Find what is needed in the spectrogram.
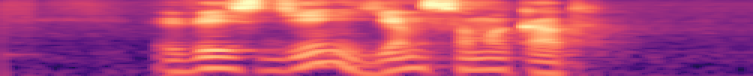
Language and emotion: Russian, neutral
